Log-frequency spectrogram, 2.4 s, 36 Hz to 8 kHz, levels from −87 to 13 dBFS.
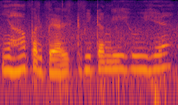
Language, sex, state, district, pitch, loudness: Hindi, female, Uttar Pradesh, Shamli, 220 Hz, -16 LUFS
